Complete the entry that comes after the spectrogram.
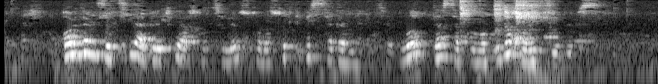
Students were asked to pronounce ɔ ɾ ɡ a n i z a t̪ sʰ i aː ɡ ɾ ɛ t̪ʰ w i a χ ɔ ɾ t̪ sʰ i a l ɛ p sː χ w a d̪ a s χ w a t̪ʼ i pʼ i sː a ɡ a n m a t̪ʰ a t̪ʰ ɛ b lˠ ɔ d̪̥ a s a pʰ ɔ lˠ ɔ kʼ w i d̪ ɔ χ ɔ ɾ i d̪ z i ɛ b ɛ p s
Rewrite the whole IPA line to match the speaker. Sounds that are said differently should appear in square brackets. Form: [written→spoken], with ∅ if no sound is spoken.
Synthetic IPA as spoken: ɔ ɾ ɡ a n i z a t̪ sʰ i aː ɡ ɾ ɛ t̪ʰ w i a χ ɔ ɾ t̪ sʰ i [a→ɛ] l ɛ p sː χ w a d̪ a s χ w a t̪ʼ i pʼ i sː a ɡ a n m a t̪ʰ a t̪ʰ ɛ b lˠ ɔ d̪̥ a s a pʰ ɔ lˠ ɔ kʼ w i d̪ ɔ χ ɔ ɾ i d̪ z i ɛ b ɛ p s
